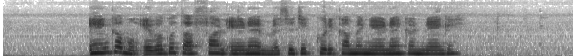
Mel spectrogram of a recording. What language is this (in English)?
Divehi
